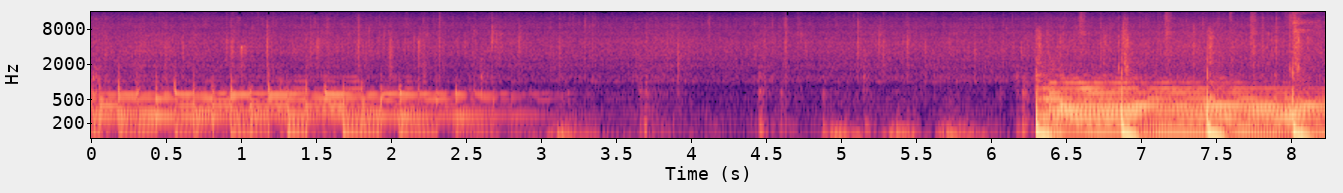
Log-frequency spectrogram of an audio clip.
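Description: Diced onion sizzling and crackling in hot oil in a frying pan, with a spatula scraping more onion in. Background music plays over it, thinning out in the middle and coming back loud with a heavy beat about six seconds in.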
